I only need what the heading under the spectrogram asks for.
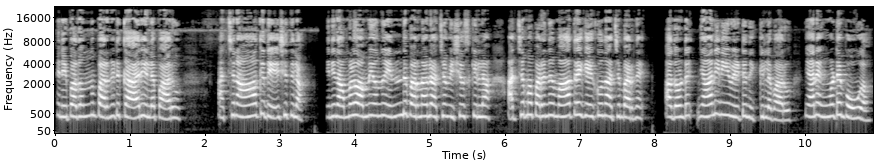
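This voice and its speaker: In a cartoon, a woman voices an earnest, protective teenage older sister who sadly reassures her younger sibling. Her very high-pitched voice is steady, quick, bright and forceful.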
